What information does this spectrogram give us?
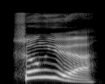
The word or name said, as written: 生育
